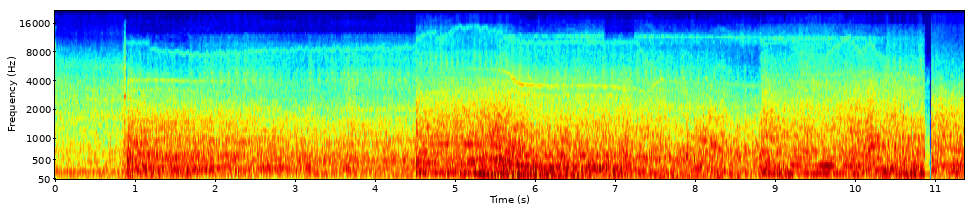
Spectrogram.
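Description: Several retro supercars race around a track in an AI-driven simulator game, engines droning and shifting pitch continuously as cars pass and rev, steady and moderately loud throughout.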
